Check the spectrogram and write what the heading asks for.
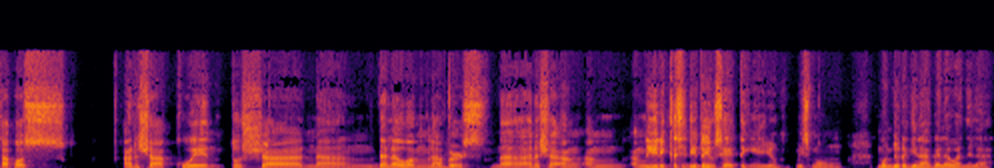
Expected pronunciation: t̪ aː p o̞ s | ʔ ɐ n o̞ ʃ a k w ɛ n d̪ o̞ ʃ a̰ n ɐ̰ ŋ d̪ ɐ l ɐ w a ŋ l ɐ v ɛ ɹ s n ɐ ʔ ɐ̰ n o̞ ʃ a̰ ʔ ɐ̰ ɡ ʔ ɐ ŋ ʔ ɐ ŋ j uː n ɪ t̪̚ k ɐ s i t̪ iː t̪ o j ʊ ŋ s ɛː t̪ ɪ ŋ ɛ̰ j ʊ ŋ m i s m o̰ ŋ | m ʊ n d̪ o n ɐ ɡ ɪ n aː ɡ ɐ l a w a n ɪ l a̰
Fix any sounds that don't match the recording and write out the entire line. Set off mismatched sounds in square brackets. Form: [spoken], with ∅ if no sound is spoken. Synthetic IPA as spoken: t̪ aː p o̞ s | ʔ ɐ n o̞ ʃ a k w ɛ n [t̪] o̞ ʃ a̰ n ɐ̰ ŋ d̪ ɐ l ɐ w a ŋ l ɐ v ɛ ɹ s n ɐ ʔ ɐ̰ n o̞ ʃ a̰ ʔ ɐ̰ [ŋ] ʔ ɐ ŋ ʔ ɐ ŋ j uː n ɪ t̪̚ k ɐ s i [d̪] iː t̪ o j ʊ ŋ s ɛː t̪ ɪ ŋ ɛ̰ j ʊ ŋ m i s m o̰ ŋ | m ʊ n d̪ o n ɐ ɡ ɪ n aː ɡ ɐ l [ɐ] w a n ɪ l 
